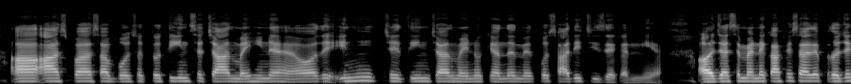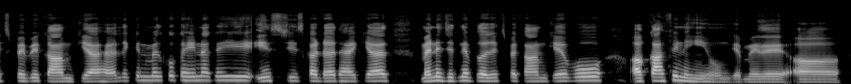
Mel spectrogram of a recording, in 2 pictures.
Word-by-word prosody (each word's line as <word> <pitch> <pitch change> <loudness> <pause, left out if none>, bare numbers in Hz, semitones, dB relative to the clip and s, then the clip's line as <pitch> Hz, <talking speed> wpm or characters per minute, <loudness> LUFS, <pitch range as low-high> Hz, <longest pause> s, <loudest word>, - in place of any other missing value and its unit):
आ 140 - +7
आस-पास 145 +1 +4
आप 145 -1 0
बोल 140 0 -4
सकते 140 +1 -8
हो, - - -2
3 150 +1 -4
से 155 +1 -5
4 140 -1 +2
महीने 135 +1 -3
हैं 125 -2 -3
और 135 +2 -2
इन्हीं 160 +4 -4
च 150 -3 -4
3-4 145 -1 -1
महीनों 135 0 -4
के 140 - -3
अंदर 135 +1 -3
मेरे 135 -1 -7
को 145 - -7
सारी 145 +1 -3
चीज़ें 125 -5 -8
करनी 100 +3 -11
हैं - - -13 0.4
और 135 0 +10
जैसे 140 +1 +2
मैंने 145 0 +1
काफ़ी 145 +3 +1
सारे 155 -1 +3
प्रोजेक्ट्स 155 +2 -2
पे 160 - +1
भी 155 +1 0
काम 140 0 +3
किया 140 -1 +3
है, 135 - +1
लेकिन 170 +3 -7
मेरे 190 0 -2
को 200 - -3
कहीं 185 -2 -1
न 190 0 0
कहीं 190 0 -1 0.2
इस 170 0 -5
चीज़ 165 -1 -7
का 160 - +4
डर 150 0 +1
है 150 0 +2
कि 150 - -4
यार, 165 +1 +5 0.4
मैंने 160 +4 +5
जितने 165 +1 -1
प्रोजेक्ट्स 155 -1 0
पे 165 - 0
काम 150 -1 -1
किया 150 +2 -1
है, 165 - 0
वो 175 +3 +1 0.4
अ, 145 - +10
काफ़ी 165 +4 +5
नहीं 140 -5 -2
होंगे, 140 -1 -7
मेरे 120 0 0
अ, 120 -1 0
145 Hz, 220 wpm, -24 LUFS, 140-160 Hz, 0.4 s, और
